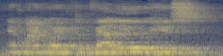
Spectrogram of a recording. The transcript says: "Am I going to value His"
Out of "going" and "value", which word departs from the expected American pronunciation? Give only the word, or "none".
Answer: none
